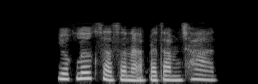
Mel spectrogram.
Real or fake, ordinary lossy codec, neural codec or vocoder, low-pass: real; MP3, 48 kbps; none; 7.2 kHz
